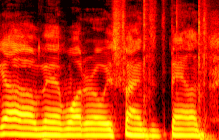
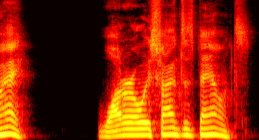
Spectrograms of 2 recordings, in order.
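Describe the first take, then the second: First: It sounds glum and resigned. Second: It sounds hopeful and optimistic.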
